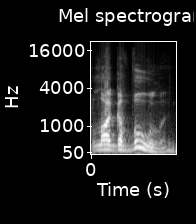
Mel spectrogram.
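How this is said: It is said in an Italian-mobster accent.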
